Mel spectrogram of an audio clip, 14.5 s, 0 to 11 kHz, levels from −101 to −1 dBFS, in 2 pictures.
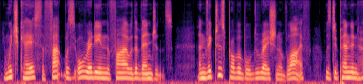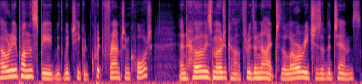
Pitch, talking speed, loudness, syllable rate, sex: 170 Hz, 195 wpm, -19 LUFS, 5.0 syllables/s, female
